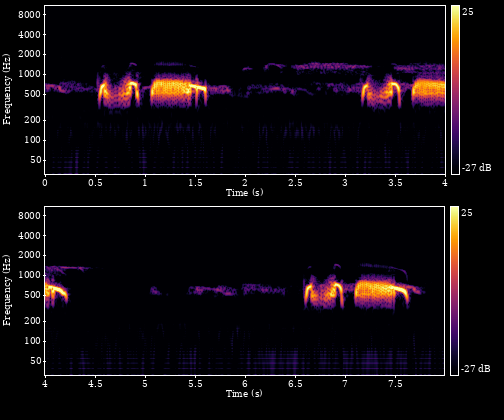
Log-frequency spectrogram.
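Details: Male and female spotted doves cooing to stimulate other birds: three loud phrases, each two brief clipped notes and a drawn-out husky coo, repeated about every three seconds, with soft murmuring coos between.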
